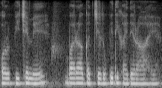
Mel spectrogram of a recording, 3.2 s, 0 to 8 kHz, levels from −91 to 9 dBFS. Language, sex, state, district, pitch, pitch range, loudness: Hindi, female, Arunachal Pradesh, Papum Pare, 170 Hz, 160-170 Hz, -15 LUFS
